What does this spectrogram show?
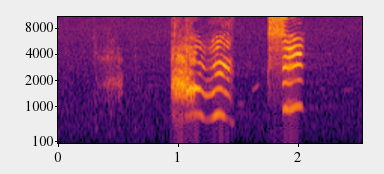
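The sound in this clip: A performer voices a bird character singing loudly, with a faint short note followed by two loud, warbling bursts full of wavering vibrato and separated by brief silence.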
